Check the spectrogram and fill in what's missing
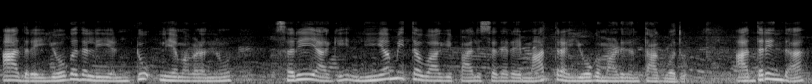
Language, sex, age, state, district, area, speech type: Kannada, female, 60+, Karnataka, Dharwad, rural, spontaneous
